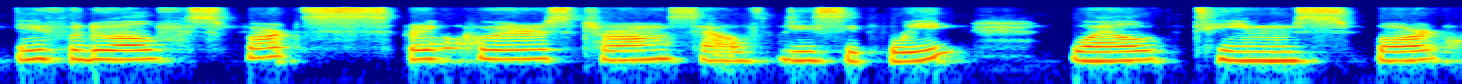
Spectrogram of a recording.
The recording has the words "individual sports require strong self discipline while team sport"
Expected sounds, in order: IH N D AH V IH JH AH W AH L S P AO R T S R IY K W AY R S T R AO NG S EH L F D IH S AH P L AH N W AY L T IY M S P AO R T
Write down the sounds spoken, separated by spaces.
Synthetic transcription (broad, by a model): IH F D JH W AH L S P AO R T S R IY K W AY R S T R AO NG S EH L F D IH S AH P L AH N W AY L T IY M S P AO R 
